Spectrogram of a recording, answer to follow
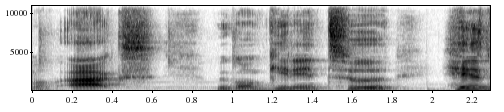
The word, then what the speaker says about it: AVX: I like the spelling of your name, AVX, but it's pronounced Ox.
